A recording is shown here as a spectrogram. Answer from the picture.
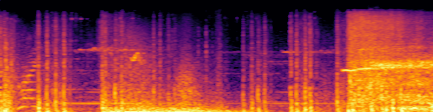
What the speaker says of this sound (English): horses can run around freely here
